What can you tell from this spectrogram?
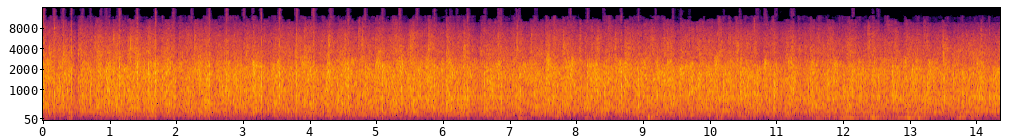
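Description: A large crowd applauding, a dense and steady mass of clapping.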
